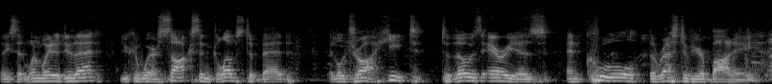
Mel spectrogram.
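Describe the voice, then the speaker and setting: With an American accent and a fairly high pitch, a man speaks at a moderate pace with ordinary pitch variation, very even loudness and hardly any pauses, against noticeable background noise. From Massachusetts. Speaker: comedian. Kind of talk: casual chat.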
